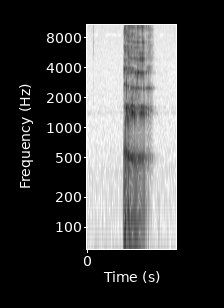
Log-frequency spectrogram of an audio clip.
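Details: Female streamer, who says she burps a lot, burping during a stream: a single loud, rumbling burp lasting about half a second, with silence on either side.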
